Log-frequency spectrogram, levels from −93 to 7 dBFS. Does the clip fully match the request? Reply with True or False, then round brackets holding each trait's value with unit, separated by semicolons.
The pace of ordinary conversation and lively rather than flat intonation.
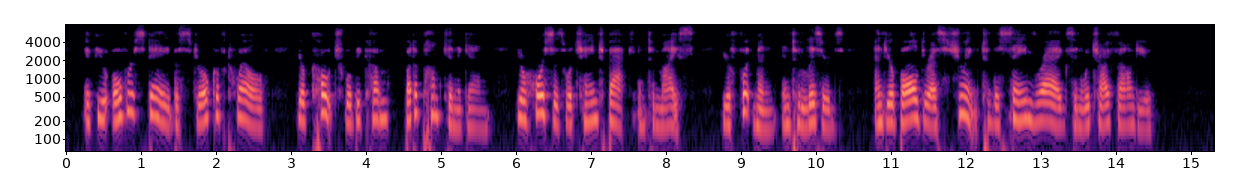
False (160 wpm; 3.9 semitones)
